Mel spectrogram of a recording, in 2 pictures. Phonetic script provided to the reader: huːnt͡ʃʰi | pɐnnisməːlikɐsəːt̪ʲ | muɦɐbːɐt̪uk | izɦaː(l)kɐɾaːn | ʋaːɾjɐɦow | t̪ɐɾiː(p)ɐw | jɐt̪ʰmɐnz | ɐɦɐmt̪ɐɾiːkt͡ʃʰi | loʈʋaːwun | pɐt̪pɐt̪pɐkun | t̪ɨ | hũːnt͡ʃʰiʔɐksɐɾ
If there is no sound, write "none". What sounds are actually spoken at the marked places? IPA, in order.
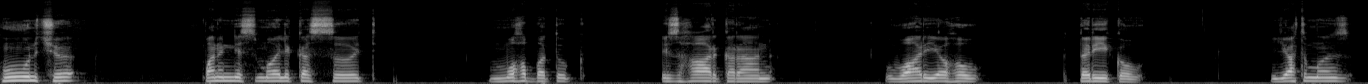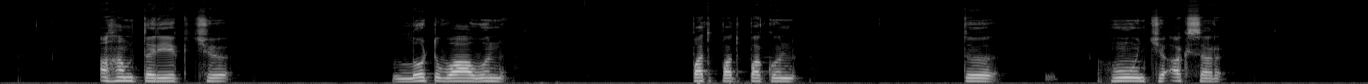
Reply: ɾ, k

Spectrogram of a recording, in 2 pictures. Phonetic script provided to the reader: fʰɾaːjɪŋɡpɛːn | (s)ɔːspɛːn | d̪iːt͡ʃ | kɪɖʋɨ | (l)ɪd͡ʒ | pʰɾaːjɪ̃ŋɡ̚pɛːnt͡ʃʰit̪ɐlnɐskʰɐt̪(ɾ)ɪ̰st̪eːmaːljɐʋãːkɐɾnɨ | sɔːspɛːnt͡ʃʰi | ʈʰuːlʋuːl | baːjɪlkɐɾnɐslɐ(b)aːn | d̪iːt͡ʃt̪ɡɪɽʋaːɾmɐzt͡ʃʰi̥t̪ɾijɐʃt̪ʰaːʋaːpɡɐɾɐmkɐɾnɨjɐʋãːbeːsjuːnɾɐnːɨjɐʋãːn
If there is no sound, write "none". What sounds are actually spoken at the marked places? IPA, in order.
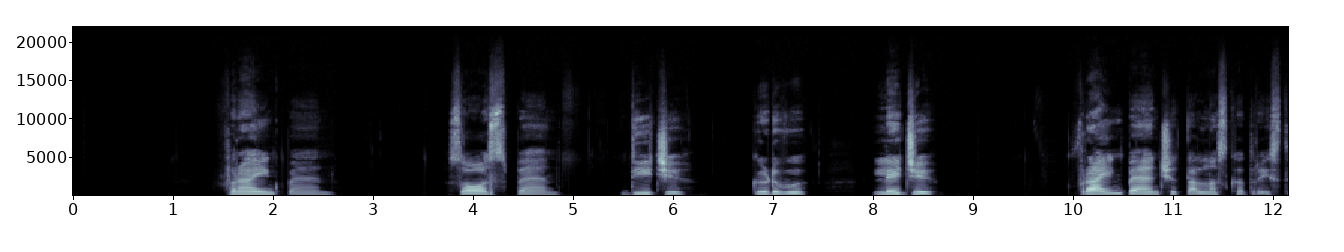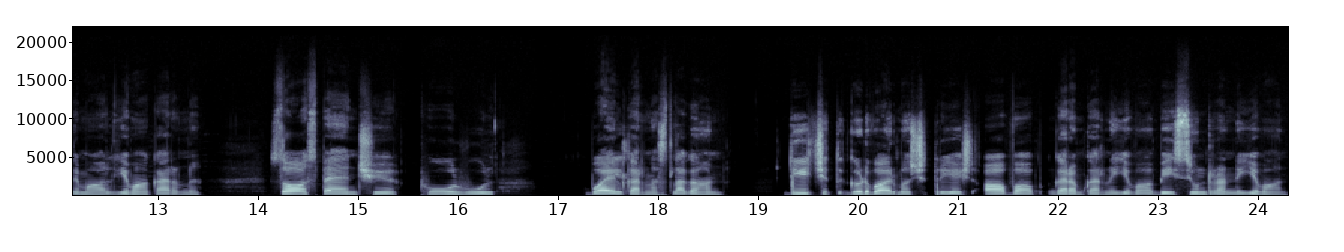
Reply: s, l, ɾ, ɡ

